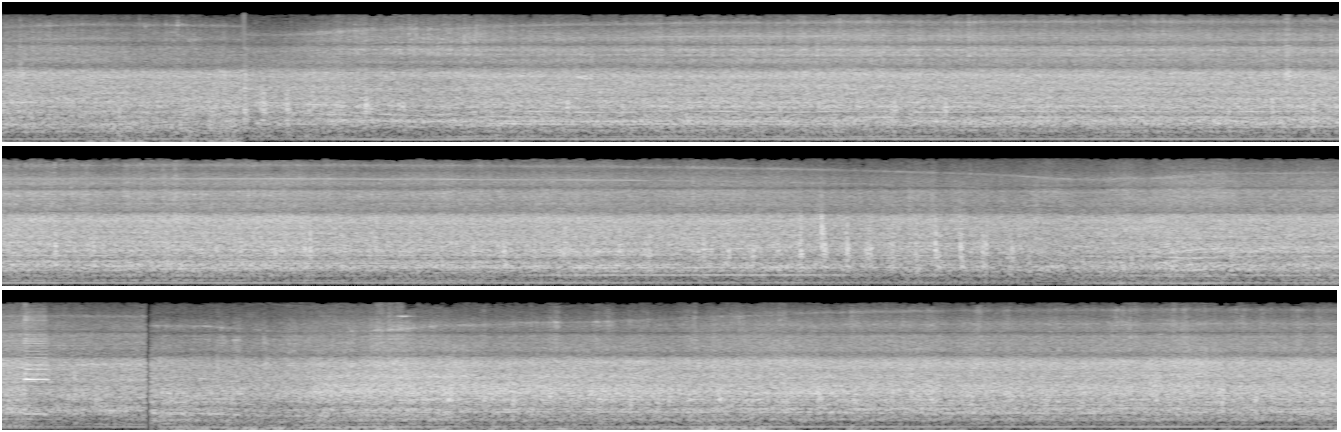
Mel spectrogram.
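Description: Heavy diesel earthmoving machinery running steadily, with one short knock about twenty seconds in.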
